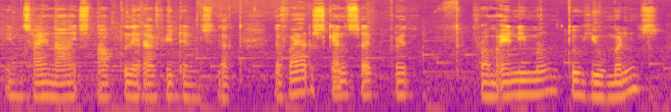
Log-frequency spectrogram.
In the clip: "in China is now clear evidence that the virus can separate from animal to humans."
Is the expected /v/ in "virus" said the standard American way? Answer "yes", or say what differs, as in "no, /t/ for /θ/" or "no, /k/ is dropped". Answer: no, /f/ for /v/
